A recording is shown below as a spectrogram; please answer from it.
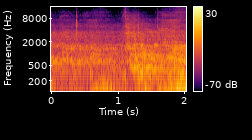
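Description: Faint open-air football stadium ambience, with a few low thuds in the second half.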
